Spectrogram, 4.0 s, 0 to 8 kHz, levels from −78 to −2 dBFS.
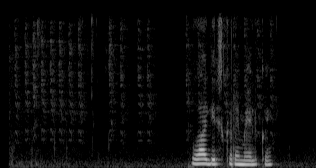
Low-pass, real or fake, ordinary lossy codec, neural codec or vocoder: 7.2 kHz; real; none; none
